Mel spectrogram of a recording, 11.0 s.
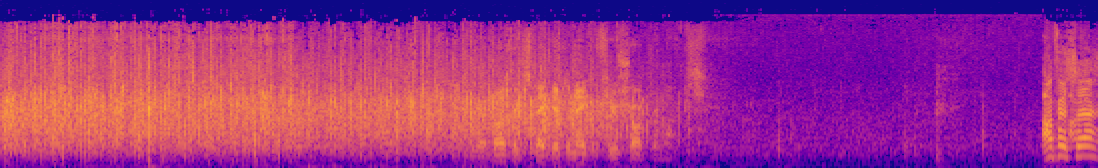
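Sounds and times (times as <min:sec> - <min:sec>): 
slow clapping: 0:00.0 - 0:06.6
speech: 0:05.0 - 0:07.1, 0:10.4 - 0:10.9.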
